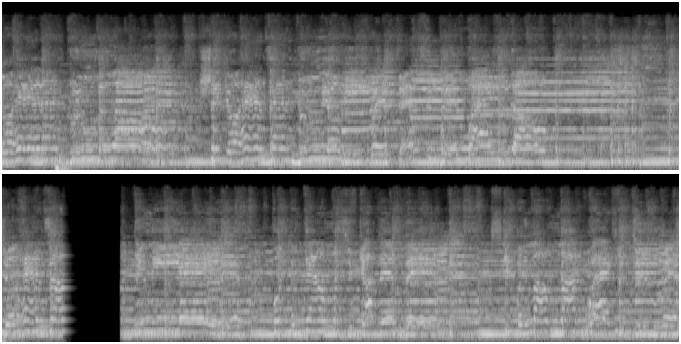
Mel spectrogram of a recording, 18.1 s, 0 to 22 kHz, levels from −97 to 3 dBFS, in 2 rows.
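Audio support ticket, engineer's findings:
Call audio freeze, 9.83–10.62 s: last sound held as fading buzz, then about 0.62 s silence. Likely jitter buffer underrun from delayed packets; playback resumes intact, 0.76 s later.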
